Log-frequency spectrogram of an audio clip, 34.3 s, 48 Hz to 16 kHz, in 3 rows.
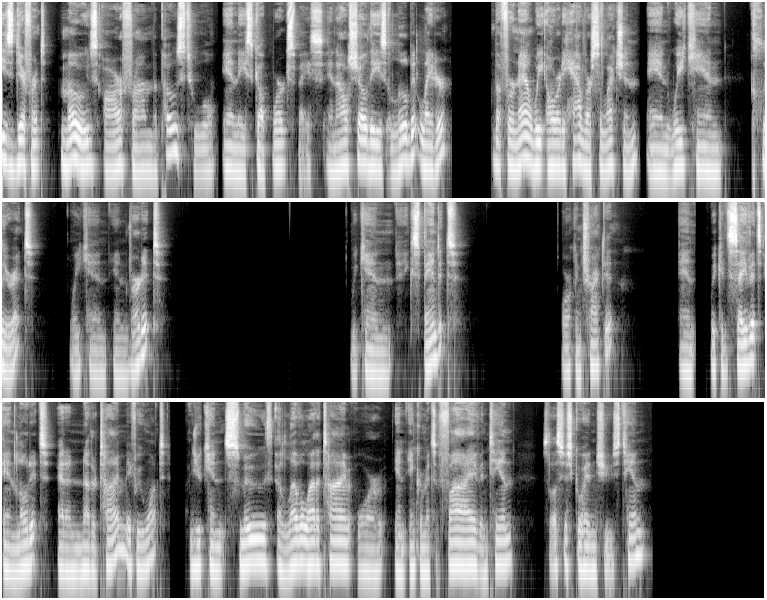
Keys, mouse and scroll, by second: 13.4 click, 15.4 click, 17.5 click, 19.9 click, 32.1 click.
